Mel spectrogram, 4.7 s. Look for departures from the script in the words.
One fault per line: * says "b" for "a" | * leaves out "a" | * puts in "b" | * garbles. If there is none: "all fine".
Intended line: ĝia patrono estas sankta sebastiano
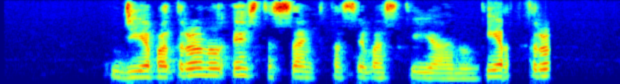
* garbles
